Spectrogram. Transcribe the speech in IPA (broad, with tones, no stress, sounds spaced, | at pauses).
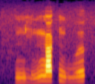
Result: ɲ i˨˩˦ n ŋ a˦˥ k̚ ɲ u˧˥ ə̯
